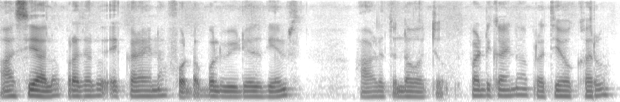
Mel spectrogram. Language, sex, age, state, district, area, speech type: Telugu, male, 18-30, Telangana, Sangareddy, urban, spontaneous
